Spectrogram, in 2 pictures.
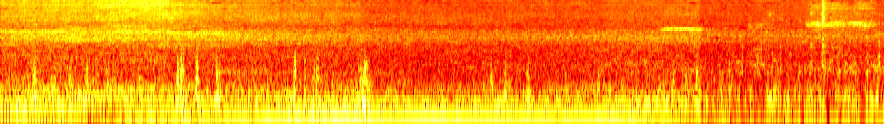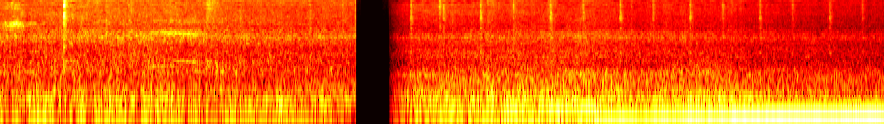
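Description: Low engine rumble and road noise heard from inside a moving vehicle's cabin. The sound cuts out for a moment about two-thirds of the way through, then the rumble returns slightly louder.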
